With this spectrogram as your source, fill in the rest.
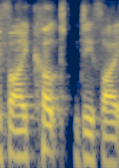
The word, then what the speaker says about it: KvltDeFi: um uh kvlt D cult defi it's pronounced cult as in like cult as in HEX is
